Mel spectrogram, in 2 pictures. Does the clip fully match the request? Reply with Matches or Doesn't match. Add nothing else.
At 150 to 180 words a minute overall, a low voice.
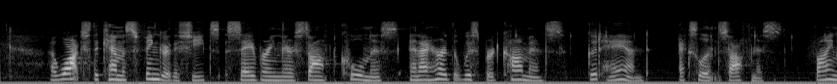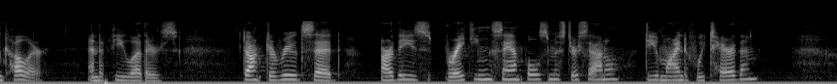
Doesn't match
